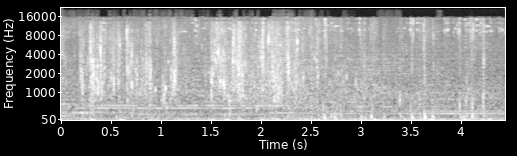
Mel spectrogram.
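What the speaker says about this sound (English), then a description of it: "Let's get on the horse." Rhythmic hoof clip-clops of a horse on a hard surface in The Witcher 3: Wild Hunt, fairly quiet, repeating steadily over a soft background hiss.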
